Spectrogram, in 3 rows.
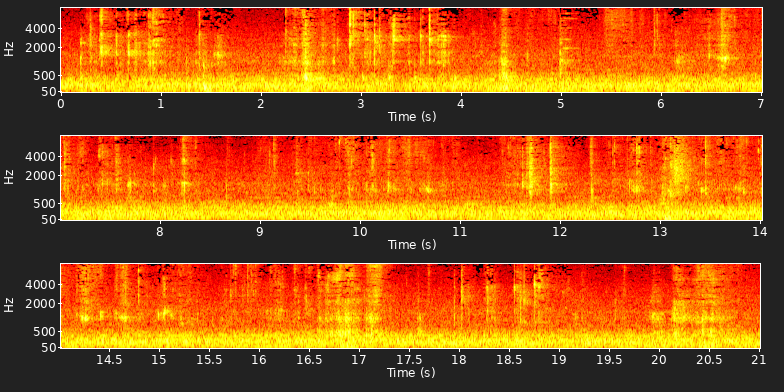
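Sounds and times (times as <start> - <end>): steady low hum: 0.0 - 21.0
chewing and biting: 5.8 - 20.8.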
